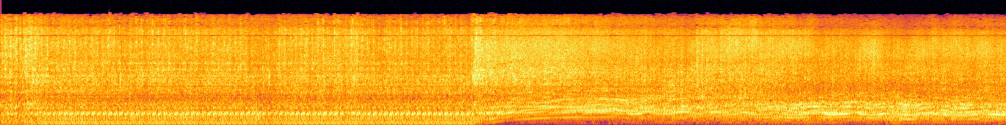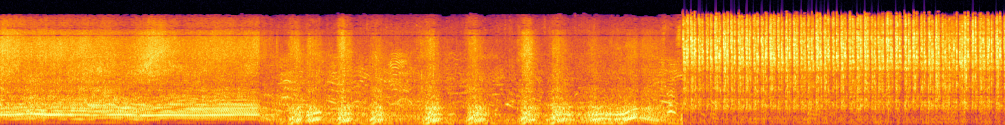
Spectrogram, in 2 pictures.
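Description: Lifted Chevrolet Blazer mud-bog truck's engine idling, then revving hard and climbing in pitch as it drives through the mud pit. About two-thirds of the way in the revs rise and fall in choppy bursts. Near the end another lifted truck's engine idles steadily.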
